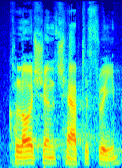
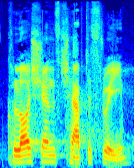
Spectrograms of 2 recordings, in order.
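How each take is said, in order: Both takes have the same delivery.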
